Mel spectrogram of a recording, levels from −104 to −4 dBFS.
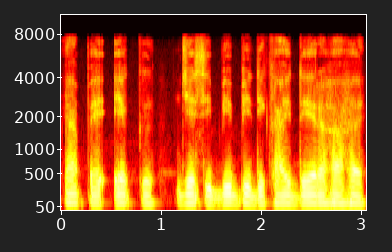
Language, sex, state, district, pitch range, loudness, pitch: Hindi, male, Jharkhand, Garhwa, 90-100 Hz, -17 LUFS, 95 Hz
